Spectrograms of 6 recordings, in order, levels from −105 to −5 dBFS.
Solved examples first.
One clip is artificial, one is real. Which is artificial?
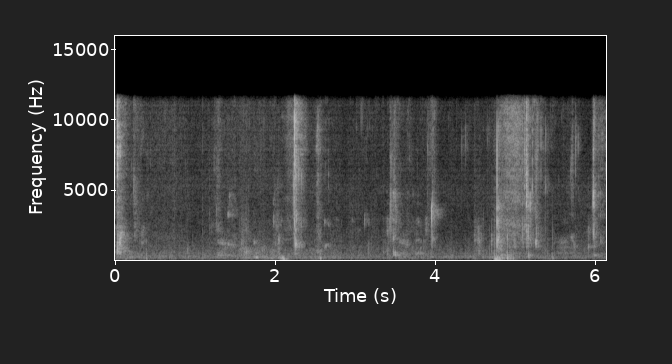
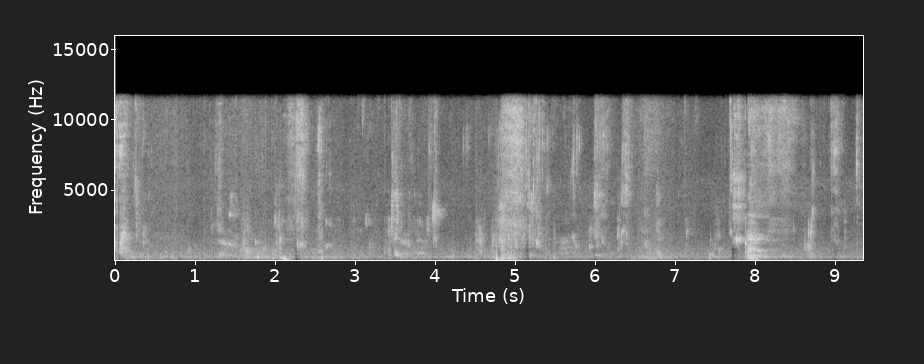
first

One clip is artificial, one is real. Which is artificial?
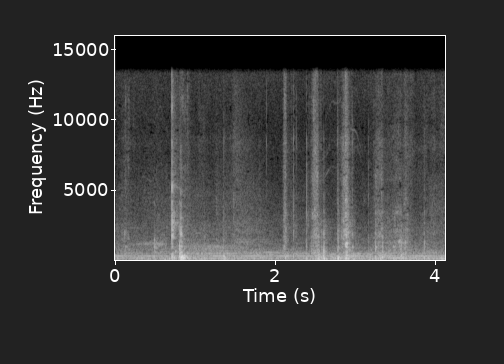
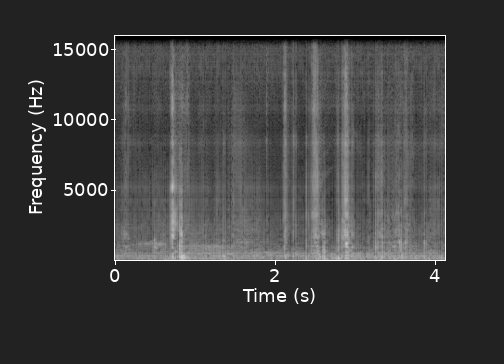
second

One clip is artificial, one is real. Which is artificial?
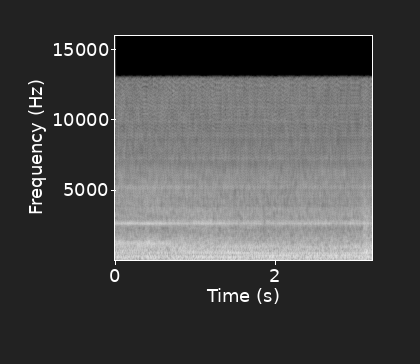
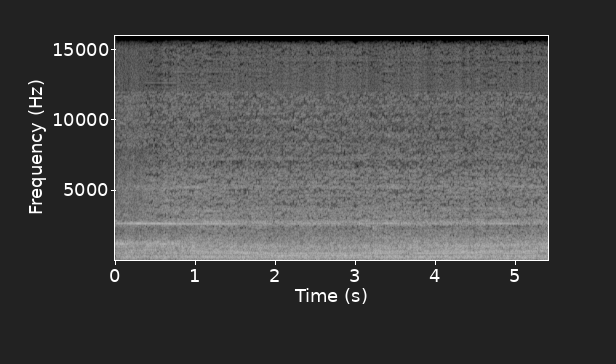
first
